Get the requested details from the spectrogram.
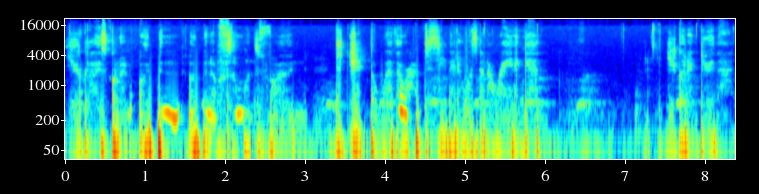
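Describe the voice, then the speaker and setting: A woman's whisper, delivered at a moderate pace, comes through noticeable background noise. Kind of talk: casual talk to camera. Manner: soft-spoken, whispered.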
